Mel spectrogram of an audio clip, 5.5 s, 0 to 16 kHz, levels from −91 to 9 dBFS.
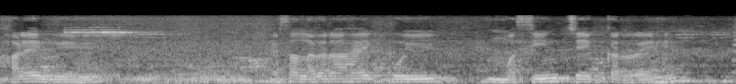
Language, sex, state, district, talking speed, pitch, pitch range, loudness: Hindi, male, Madhya Pradesh, Katni, 140 wpm, 125 Hz, 110-130 Hz, -15 LUFS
